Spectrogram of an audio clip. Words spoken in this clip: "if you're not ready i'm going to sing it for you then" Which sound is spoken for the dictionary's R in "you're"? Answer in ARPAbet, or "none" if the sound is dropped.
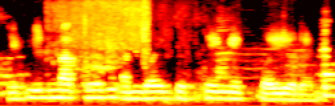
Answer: L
